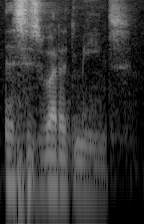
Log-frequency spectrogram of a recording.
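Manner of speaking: very soft, low quoted reply; quiet voice of God. Retold or imitated. God quietly giving the answer months later, hushed and low. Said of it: "God's like".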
